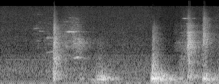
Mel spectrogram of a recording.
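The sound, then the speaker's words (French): A door under the stairs of a house is opened: a sharp latch click, a short creak, then a couple more knocks and clatters as it swings, all heard alone without any voices. “Ouvre une porte,”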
